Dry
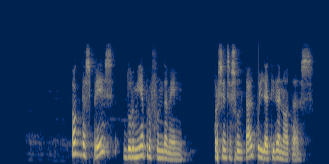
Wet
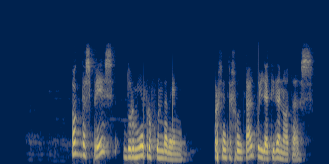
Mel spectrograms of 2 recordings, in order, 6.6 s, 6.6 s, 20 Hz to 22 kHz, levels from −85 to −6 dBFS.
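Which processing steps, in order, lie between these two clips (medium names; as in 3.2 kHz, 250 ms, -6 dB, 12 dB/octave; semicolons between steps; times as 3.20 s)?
2.58–4.91 s: LFO low-pass saw down 3.5 Hz 450–1900 Hz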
